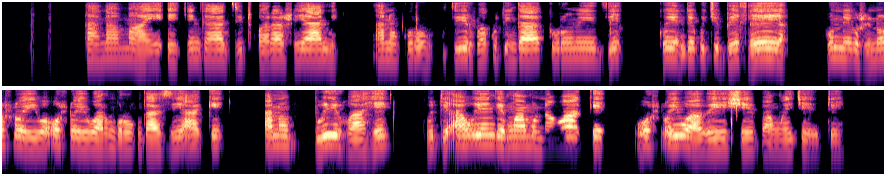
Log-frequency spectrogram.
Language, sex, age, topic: Ndau, male, 36-49, health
